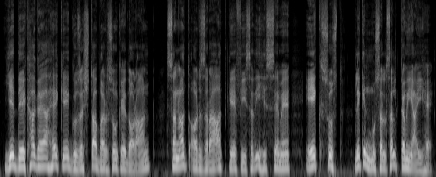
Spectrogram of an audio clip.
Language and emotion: Urdu, neutral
